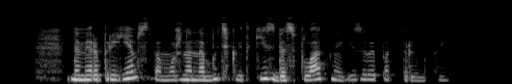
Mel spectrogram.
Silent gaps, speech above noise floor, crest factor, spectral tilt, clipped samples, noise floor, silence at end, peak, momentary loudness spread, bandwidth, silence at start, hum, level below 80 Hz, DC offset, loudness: 3.98-4.02 s; 61 dB; 18 dB; -5.5 dB/octave; under 0.1%; -86 dBFS; 0.65 s; -10 dBFS; 17 LU; 9 kHz; 0.4 s; none; -74 dBFS; under 0.1%; -25 LUFS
